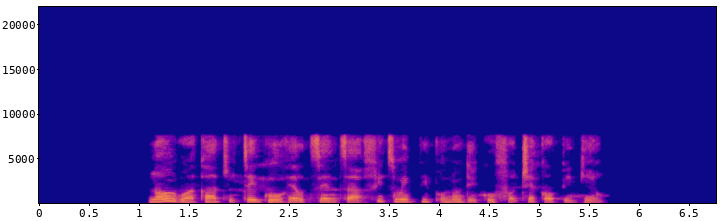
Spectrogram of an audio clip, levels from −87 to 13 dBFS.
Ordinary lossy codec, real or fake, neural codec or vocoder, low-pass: none; fake; codec, 16 kHz, 2 kbps, FreqCodec, larger model; none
